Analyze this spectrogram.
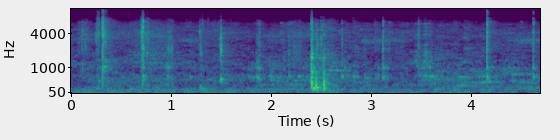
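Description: Handling noise: irregular light clicks and knocks on a wooden tabletop as a soldering iron and solder wire are brought to a small DC motor's terminal, with one heavier knock about halfway through.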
